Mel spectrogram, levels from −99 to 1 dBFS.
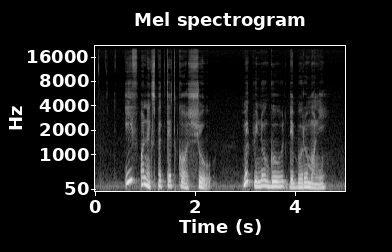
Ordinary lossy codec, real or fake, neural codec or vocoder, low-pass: none; real; none; 19.8 kHz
